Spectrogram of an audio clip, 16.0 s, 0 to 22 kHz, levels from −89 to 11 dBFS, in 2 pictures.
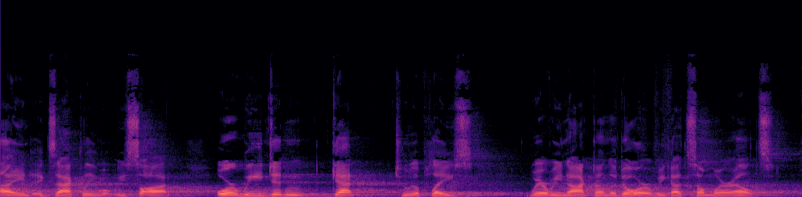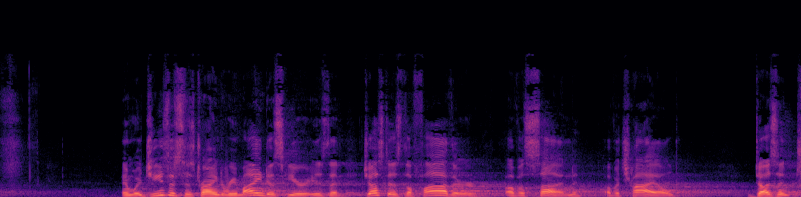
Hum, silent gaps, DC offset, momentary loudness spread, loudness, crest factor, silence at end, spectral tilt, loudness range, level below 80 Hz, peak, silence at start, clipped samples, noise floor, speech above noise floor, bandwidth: none; none; under 0.1%; 14 LU; -24 LUFS; 18 dB; 0 s; -5.5 dB/octave; 6 LU; -74 dBFS; -6 dBFS; 0 s; under 0.1%; -61 dBFS; 37 dB; 15 kHz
